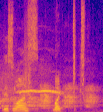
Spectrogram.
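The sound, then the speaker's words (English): Two little dogs yap and whine in a quick flurry of high-pitched barks, with a thin sustained whimper running underneath the short bursts. “More two dogs in here. They are little dogs over there in the other place.”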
